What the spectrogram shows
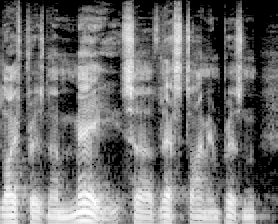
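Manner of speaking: heavy stress placed on the word may. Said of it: "I emphasise the word may".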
